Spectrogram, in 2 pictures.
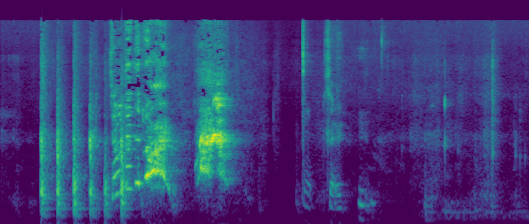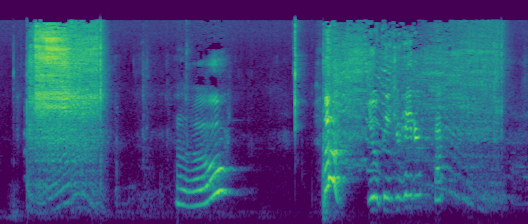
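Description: Series of sharp knocks on a door, about six quick raps in a row near the start, followed by a second short burst, then quiet with scattered voices and exclamations afterward.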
